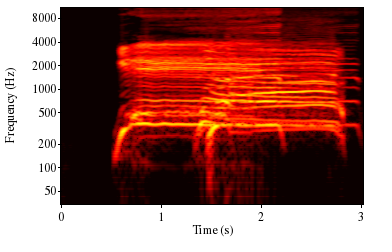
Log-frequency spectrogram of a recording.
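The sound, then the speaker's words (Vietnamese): An earth-shaking scream: one loud, sustained, strongly harmonic voice holds a raw cry for about two and a half seconds, with brief pitch dips near the start, then cuts off. “Tiếng thét long trời lở đất bỗng nhiên vang vọng tinh không.”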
